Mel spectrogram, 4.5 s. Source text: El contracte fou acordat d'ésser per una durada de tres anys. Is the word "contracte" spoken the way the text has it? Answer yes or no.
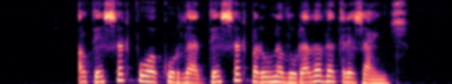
no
